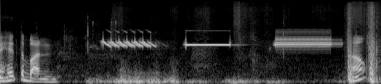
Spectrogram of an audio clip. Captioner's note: chirp, beep, ringringring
